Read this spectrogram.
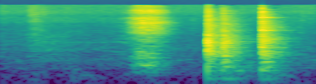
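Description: A small cup is set down on a hard counter.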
